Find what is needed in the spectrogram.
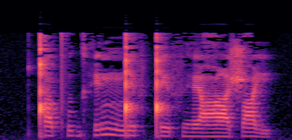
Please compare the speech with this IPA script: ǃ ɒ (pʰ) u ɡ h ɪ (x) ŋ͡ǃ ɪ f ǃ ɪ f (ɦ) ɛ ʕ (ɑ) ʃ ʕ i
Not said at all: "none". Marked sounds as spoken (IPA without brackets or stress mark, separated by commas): pʰ, ŋ, ɦ, ɑ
